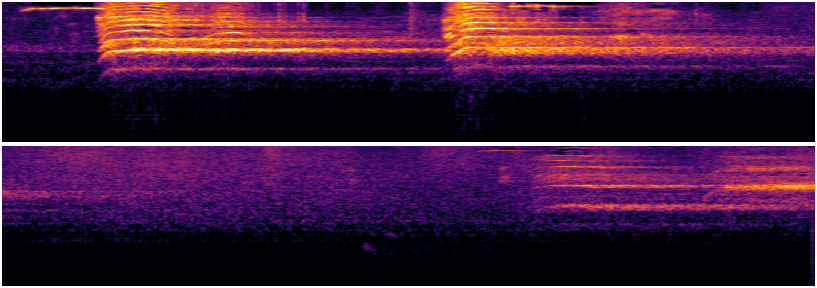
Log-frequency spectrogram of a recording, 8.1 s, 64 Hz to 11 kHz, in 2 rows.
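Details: Belugas Hodoi, Taanya and Mirai during pool transfer and training at Port of Nagoya Public Aquarium, 23 February 2021: two loud, steady harmonic squeals about a second long, a quieter stretch, then further rising tonal calls.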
